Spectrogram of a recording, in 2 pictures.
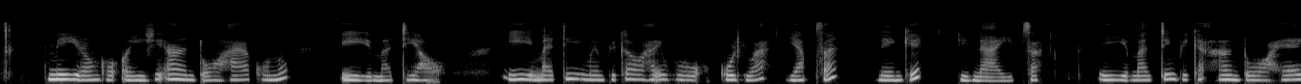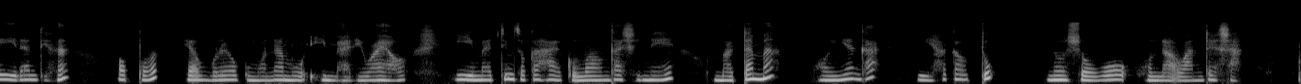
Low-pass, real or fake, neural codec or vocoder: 7.2 kHz; fake; codec, 16 kHz, 1 kbps, X-Codec, WavLM features, trained on Multilingual LibriSpeech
